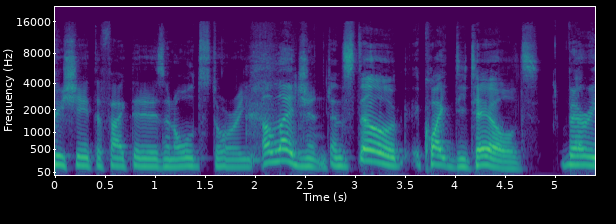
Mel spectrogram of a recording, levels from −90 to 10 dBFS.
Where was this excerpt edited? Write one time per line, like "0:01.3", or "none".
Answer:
0:02.7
